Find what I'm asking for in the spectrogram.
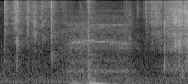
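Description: Paper tape torn by hand into many small pieces, heard as a close series of quick, light ripping and crinkling sounds at an uneven pace, with no talking.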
